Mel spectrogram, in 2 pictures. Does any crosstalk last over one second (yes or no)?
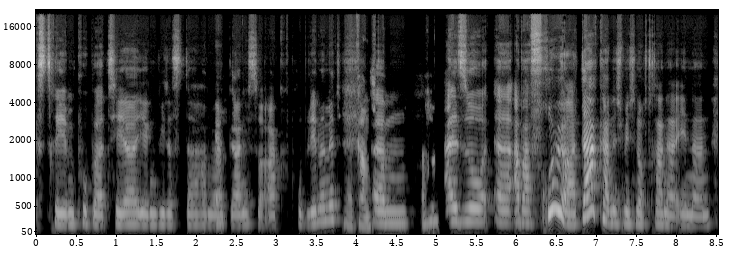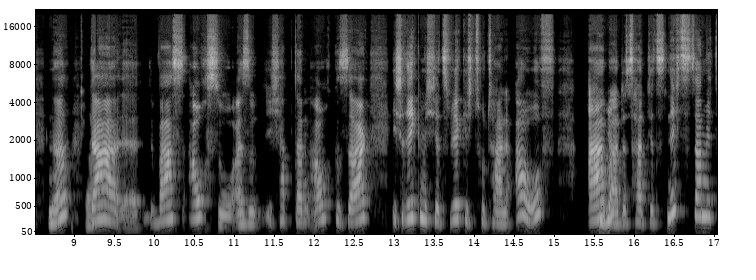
no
